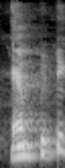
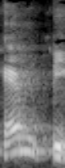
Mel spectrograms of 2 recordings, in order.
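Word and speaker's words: empty: অন এন এমটি stomach এমটি কইবোনি এমটি কইবো পি টা silent রইবো 17 নম্বর বাক্য মোপাইটিকে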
